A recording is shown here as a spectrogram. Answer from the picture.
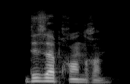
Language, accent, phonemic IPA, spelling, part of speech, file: French, France, /de.za.pʁɑ̃dʁ/, désapprendre, verb, LL-Q150 (fra)-désapprendre.wav
- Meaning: to unlearn; to break a habit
